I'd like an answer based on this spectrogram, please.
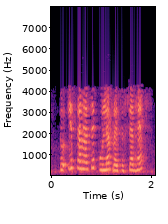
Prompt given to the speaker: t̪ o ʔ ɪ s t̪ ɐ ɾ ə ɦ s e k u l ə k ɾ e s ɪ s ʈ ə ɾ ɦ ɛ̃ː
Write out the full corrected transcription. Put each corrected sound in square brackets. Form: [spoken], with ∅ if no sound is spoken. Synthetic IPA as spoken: t̪ o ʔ ɪ s t̪ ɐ ɾ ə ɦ s e [p] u l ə [p] ɾ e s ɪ s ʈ ə ɾ ɦ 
